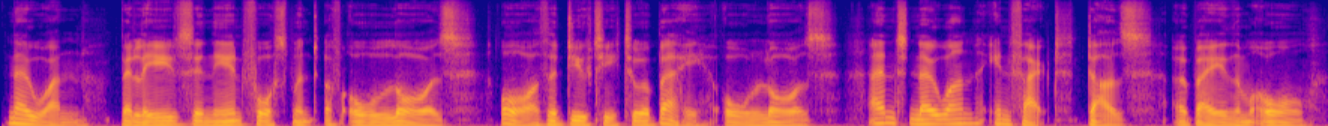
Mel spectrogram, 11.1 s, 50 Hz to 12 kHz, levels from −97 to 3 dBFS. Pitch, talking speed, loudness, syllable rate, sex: 95 Hz, 135 wpm, -19 LUFS, 3.6 syllables/s, male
